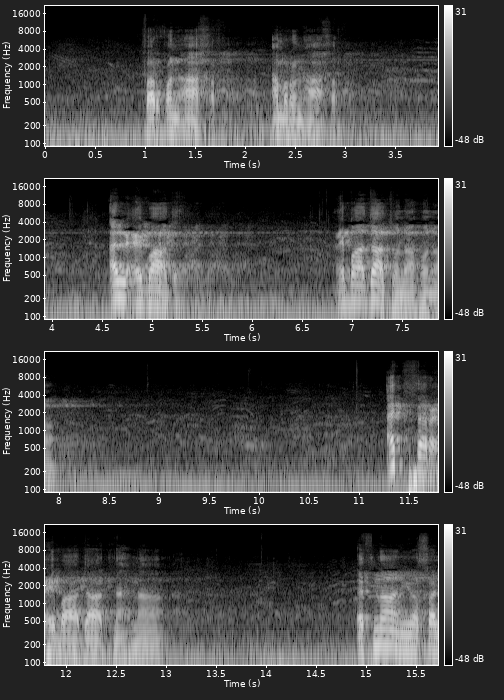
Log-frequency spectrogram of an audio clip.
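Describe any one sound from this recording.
An elderly man speaks slowly and solemnly into a microphone, in bursts with pauses, through a loudspeaker in an echoing room.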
